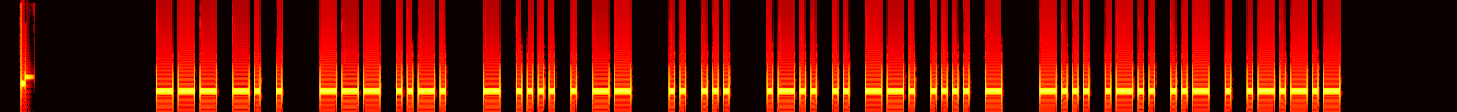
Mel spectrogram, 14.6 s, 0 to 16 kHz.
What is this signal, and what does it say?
Morse code, heard as a keyed tone, about 22 wpm, 700 Hz. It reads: ONE OF THEM IS LIGHT BLUE.
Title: Additional Easy Phrases 22wpm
